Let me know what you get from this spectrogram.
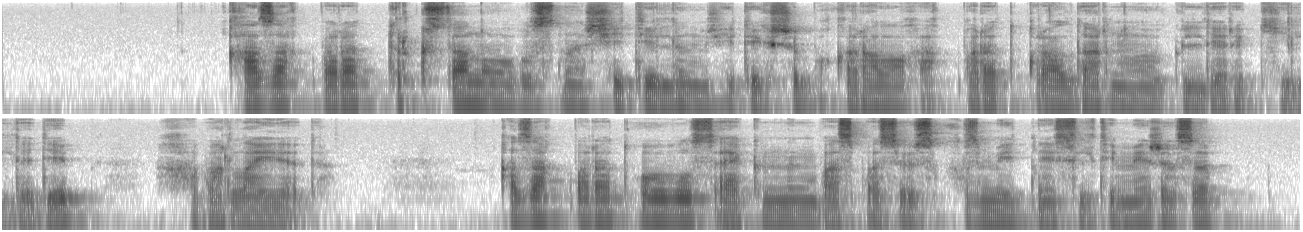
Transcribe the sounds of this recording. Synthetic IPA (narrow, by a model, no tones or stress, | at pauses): qʰɑzɑq̚pɑɾɑt̪ʰːʏɾkʲɪ̥st̪ɑnwo̞blˠəsənɑʃe̞t̪e̞ld̪ɪŋʒe̞t̪e̞kʃɪbʊqʰɑɾɑlˠəqɑq̚pɑɾʔɑt̪qʰʊɾɑlˠd̪ɑɾənəŋwɵkʲɪld̪e̞ɾɪkʲʰe̞ld̪ɪd̪e̞p̚ | χɑbɑɾlˠɑjd̪ə̰ | qʰɑzɑq̚pɑɾɑt̪wo̞blˠəsə̰ækʲɪmɪnɪŋbɑ̰spɑ̰sɵzqʰəzme̞t̪ɪne̞sɪlt̪e̞me̞ʒɑsɑp̚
